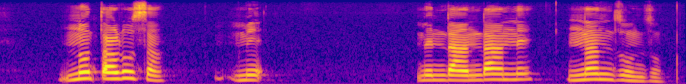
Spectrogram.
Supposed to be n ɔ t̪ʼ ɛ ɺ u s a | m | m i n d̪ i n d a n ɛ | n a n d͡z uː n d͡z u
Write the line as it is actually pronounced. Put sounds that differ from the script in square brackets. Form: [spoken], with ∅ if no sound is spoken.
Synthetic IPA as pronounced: n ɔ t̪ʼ [a] ɺ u s a | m | m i n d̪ [a] n d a n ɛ | n a n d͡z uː n d͡z u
